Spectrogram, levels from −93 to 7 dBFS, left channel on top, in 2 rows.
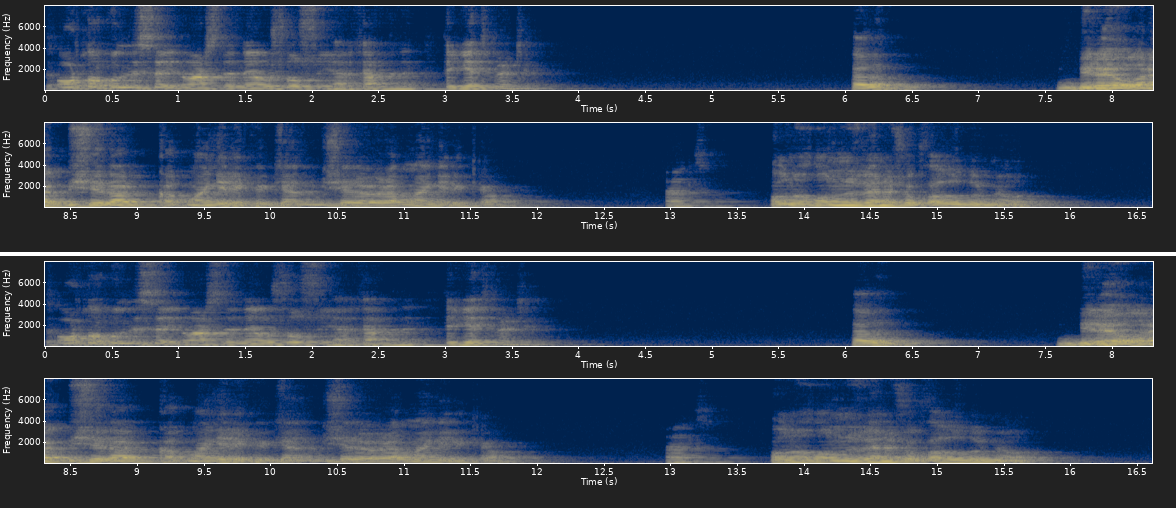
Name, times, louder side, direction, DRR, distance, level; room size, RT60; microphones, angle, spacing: voice 1, 0.0-3.7 13.0-13.2, left 1 dB, 50° left, -1 dB, 3.3 m, -27 dB
voice 2, 7.6-11.7 13.7-15.6, left 2 dB, 35° left, -6 dB, 2.4 m, -22 dB
13.5 x 7.0 x 8.2 m, 0.88 s
head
